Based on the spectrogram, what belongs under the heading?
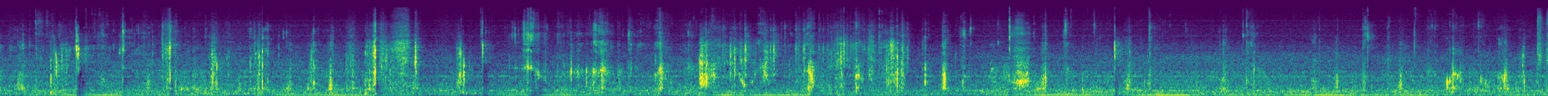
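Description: Crunching and chewing of crispy breaded fried chicken close to a clip-on microphone: a steady stream of crackly crunches, with louder bites every second or so.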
